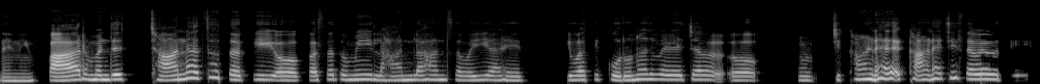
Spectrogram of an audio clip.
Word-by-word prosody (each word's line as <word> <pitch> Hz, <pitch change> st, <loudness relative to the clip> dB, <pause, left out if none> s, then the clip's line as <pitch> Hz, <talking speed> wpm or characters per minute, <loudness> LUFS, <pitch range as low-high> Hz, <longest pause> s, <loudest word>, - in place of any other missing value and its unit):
नाही, 165 Hz, -1 st, -4 dB
नाही 165 Hz, 0 st, -3 dB, 0.2 s
फार 190 Hz, +5 st, +7 dB
म्हणजे 220 Hz, +1 st, +4 dB, 0.3 s
छानच 235 Hz, +9 st, +2 dB
होतं 280 Hz, -10 st, 0 dB
की 220 Hz, -1 st, -2 dB
अ, 190 Hz, -1 st, +1 dB
कसं 195 Hz, +3 st, -3 dB
तुम्ही 225 Hz, 0 st, 0 dB
लहान-लहान 210 Hz, +3 st, -2 dB
सवयी 200 Hz, 0 st, -4 dB
आहेत 195 Hz, -2 st, -3 dB, 0.4 s
किंवा 205 Hz, 0 st, 0 dB
ती -, -, -8 dB
कोरोना 205 Hz, +2 st, 0 dB
वेळेच्या. 220 Hz, -1 st, -2 dB, 0.2 s
अ, 185 Hz, -1 st, -3 dB, 0.8 s
चिकन 235 Hz, +3 st, +1 dB
हे 260 Hz, +1 st, +4 dB
खाण्या 280 Hz, -, +4 dB
खाण्याची 255 Hz, +7 st, -1 dB
सवय 240 Hz, -4 st, +1 dB
होती 415 Hz, -, -5 dB
215 Hz, 140 wpm, -22 LUFS, 195-230 Hz, 0.8 s, फार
